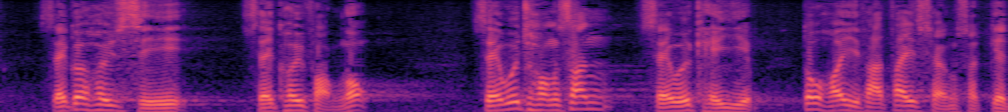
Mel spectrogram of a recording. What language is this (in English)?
Cantonese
